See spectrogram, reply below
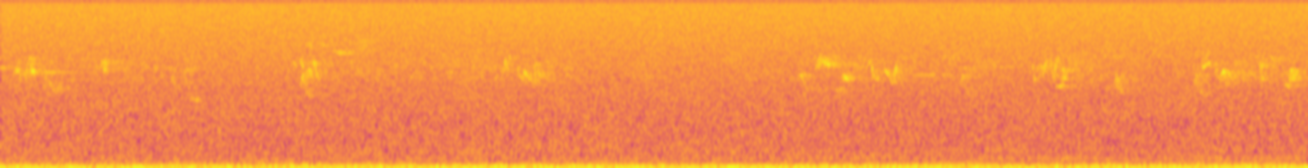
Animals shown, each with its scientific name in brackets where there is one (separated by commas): Black-capped Chickadee (Poecile atricapillus), Red-eyed Vireo (Vireo olivaceus)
